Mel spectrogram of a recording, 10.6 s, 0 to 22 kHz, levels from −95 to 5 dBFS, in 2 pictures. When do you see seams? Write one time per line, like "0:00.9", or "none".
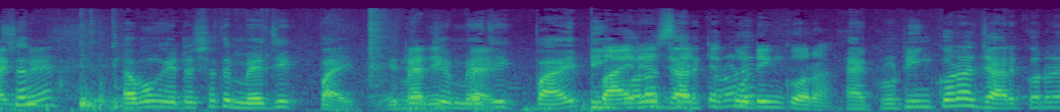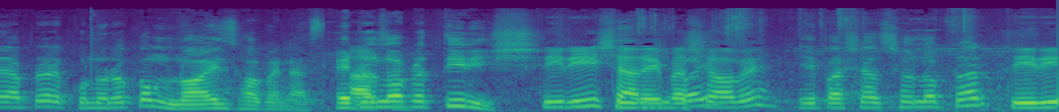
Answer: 0:02.9
0:06.8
